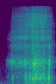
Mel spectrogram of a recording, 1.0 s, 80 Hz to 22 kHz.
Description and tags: coffee slurp 6
slurping a coffee number 6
